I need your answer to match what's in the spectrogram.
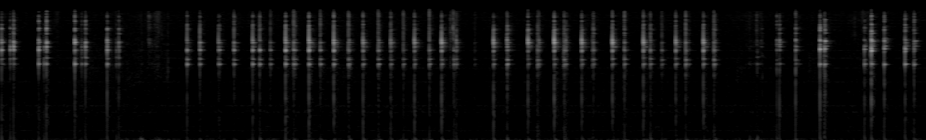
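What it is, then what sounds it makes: Glass perfume bottle. A square clear glass perfume bottle with a black cap, filled with light blue liquid, is held in the hand and tapped with long nails. Rapid, bright glassy clicks ring briefly, with some faint scraping between taps.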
